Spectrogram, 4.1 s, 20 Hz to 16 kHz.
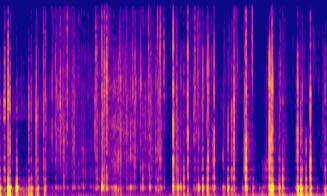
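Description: Long acrylic nails tap and scratch a thin, iridescent holographic plastic sheet rolled into a hollow tube about 25 cm long and held in the hand. Quick, dry clicks and crinkly scratches come in uneven bursts, with a faint hollow ring around 760 Hz on the sharper taps.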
